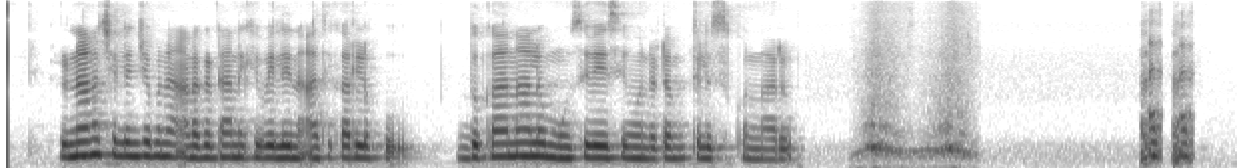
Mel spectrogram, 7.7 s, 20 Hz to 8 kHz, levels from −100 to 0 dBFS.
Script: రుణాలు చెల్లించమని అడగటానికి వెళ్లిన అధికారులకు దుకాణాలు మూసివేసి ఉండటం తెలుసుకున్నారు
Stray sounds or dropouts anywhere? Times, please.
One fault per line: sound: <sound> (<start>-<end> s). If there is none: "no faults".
sound: whoosh (5.3-6.1 s)
sound: laugh (7.1-7.5 s)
